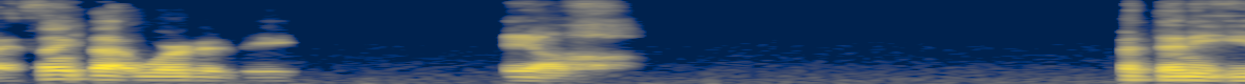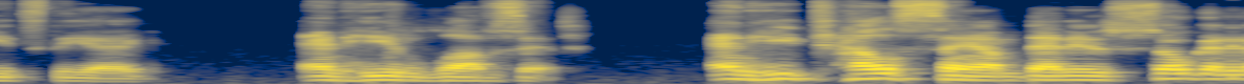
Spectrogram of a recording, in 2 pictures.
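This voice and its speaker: A middle-aged man presenting a webinar, telling an anecdote in a lively way and acting out quoted dialogue, speaking into a computer mic on a video call. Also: medium pitch, poor audio. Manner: lively storyteller who acts out quoted dialogue. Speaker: webinar presenter and student leadership trainer.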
